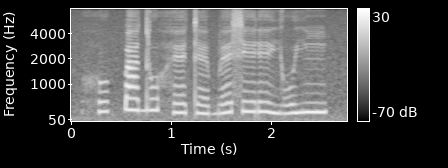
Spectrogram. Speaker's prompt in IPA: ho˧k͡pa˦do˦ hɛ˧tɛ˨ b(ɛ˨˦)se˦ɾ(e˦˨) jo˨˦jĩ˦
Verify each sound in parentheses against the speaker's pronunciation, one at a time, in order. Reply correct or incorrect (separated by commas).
correct, correct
